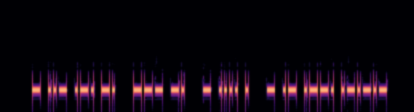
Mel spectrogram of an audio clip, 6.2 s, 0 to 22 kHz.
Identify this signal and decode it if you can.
Morse code, heard as a keyed tone, about 29 wpm, 700 Hz. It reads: TURN ON THE TAP.
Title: Sentences from Top 1400 Words 30wpm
